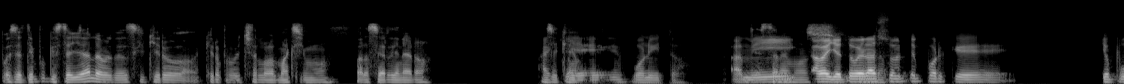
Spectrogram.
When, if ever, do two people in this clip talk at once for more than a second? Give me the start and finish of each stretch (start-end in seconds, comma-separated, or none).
7.4-8.9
